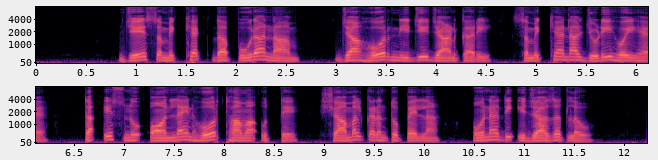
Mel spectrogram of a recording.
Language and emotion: Punjabi, neutral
